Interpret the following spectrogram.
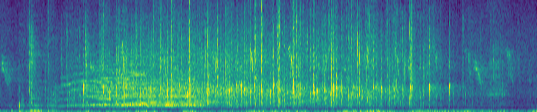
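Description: A large outdoor audience applauding, a steady patter of many claps, with a faint voice rising from the crowd between about one and three seconds in.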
